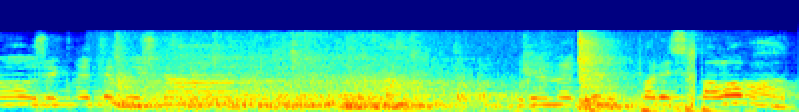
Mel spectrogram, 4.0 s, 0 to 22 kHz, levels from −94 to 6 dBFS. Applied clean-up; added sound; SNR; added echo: none; Sliding door; -2 dB; reverberation time 0.4 s.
